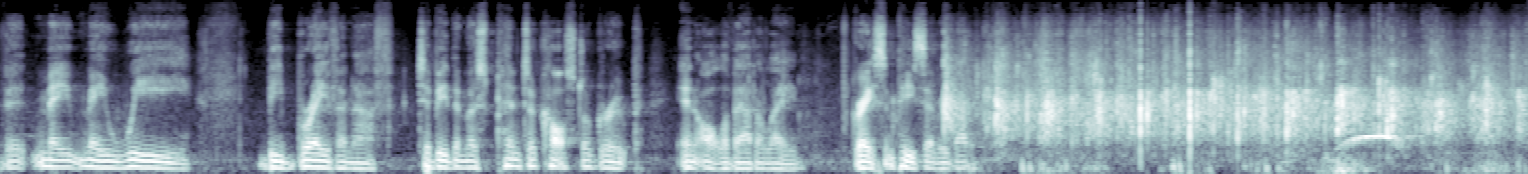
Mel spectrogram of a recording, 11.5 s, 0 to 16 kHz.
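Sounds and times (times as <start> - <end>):
speech: 0.0 - 7.5
crowd applauding: 7.1 - 11.4.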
